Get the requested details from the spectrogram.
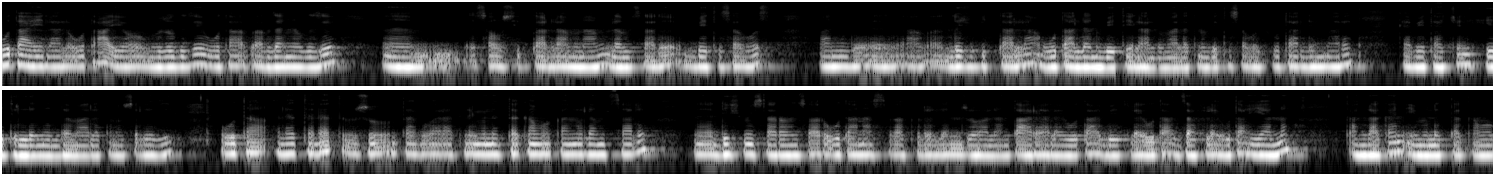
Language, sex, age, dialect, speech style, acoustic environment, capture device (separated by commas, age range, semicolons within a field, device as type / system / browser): Amharic, male, 25-34, Ethiopia - Gojjam, happy, silence, mobile / Linux / Chrome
